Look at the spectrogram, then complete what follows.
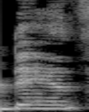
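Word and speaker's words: Danse: For those of you who may not be familiar with dance, spelled with an S, D-A-N-S-E, as we are introduced later, that Dance is her stage name.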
